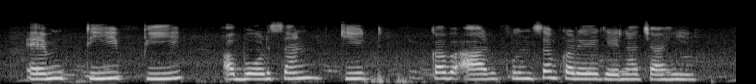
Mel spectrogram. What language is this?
Magahi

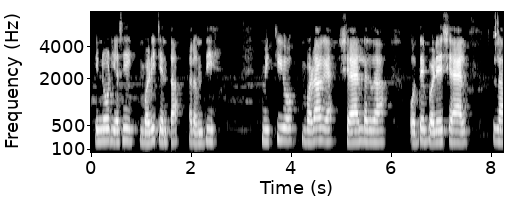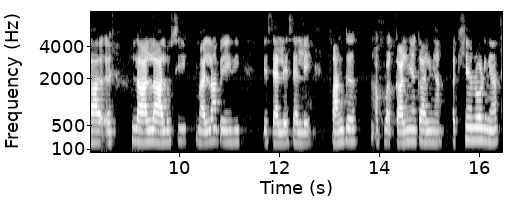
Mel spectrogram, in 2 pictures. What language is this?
Dogri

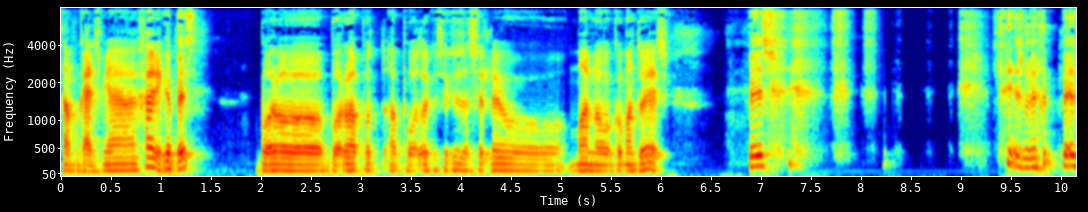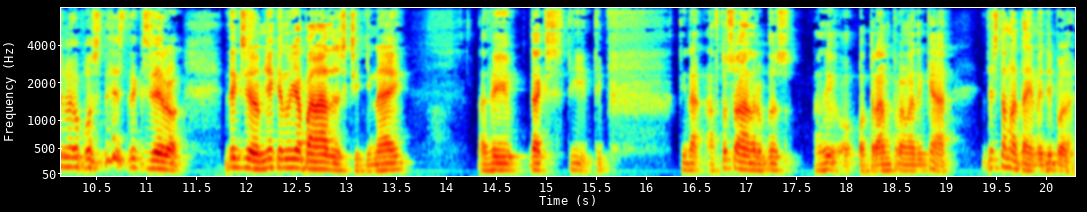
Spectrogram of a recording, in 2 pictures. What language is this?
Greek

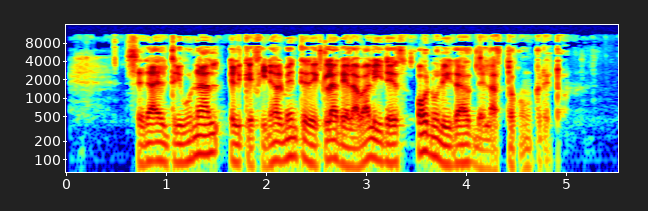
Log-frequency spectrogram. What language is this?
Spanish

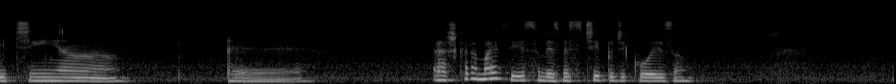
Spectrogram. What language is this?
Portuguese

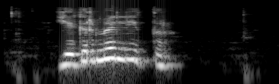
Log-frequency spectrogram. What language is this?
Bashkir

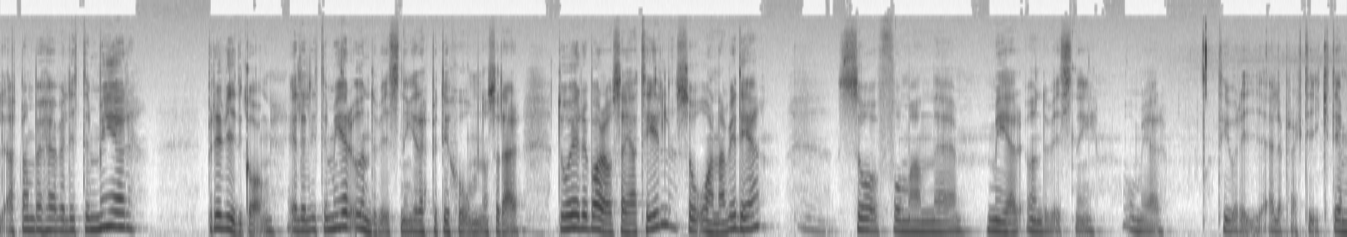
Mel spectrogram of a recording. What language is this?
Swedish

